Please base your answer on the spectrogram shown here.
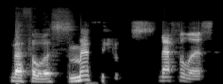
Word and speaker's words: Mephiles: Oh, God, how do you pronounce the name? Mephiles.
